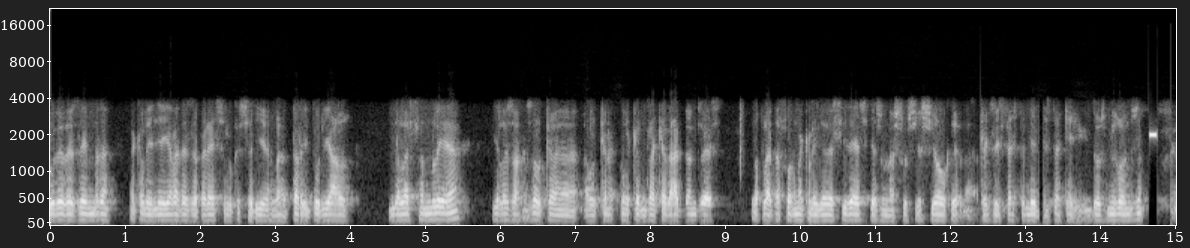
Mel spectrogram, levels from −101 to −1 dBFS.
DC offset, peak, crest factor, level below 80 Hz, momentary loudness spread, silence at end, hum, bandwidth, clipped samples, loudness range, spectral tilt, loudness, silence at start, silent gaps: under 0.1%; -2 dBFS; 16 dB; -54 dBFS; 9 LU; 0 s; none; 4 kHz; under 0.1%; 2 LU; -10.5 dB/octave; -18 LUFS; 0 s; none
